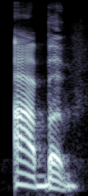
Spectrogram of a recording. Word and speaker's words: ABA: Bom, e aí dentro dessa sala, dentro dessa profissional, você tem o projeto próprio ABA. É dessa maneira que pronuncia?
